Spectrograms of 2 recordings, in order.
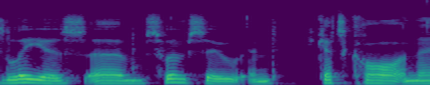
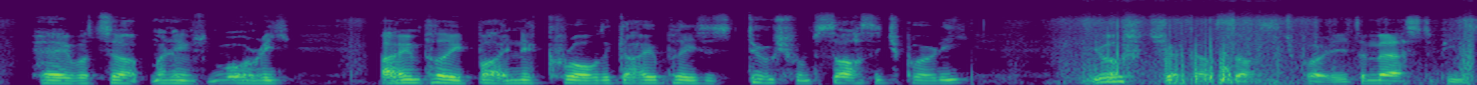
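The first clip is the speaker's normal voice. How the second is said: put-on monster character voice; 3 dB louder than usual. Speaker describing their favourite character in a show, doing a Murray impression. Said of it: "I have to do an impression of him".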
